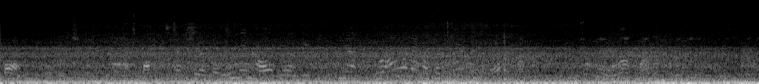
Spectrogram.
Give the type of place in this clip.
car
